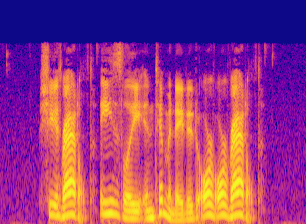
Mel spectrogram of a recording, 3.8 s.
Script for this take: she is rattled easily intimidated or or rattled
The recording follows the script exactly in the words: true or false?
true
